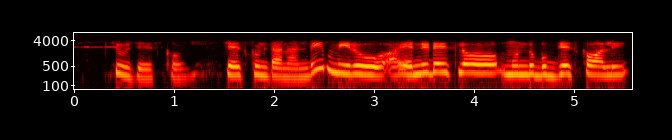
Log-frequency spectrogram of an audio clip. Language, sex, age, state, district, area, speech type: Telugu, female, 18-30, Telangana, Khammam, urban, conversation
